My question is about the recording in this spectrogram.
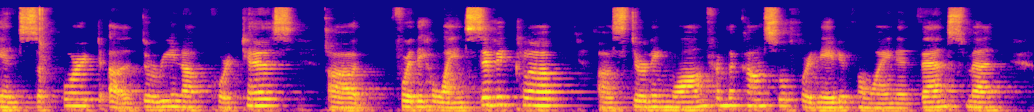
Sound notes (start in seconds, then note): none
